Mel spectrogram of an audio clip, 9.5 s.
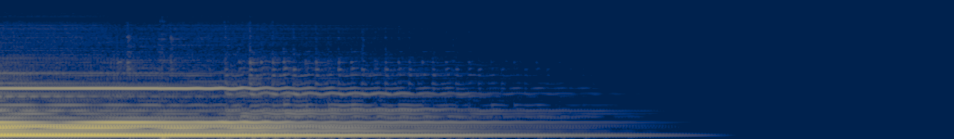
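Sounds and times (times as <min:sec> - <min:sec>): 
tweed guitar amplifier tone: 0:00.0 - 0:06.2.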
